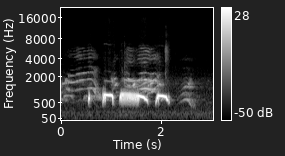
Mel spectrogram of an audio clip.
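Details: Decoy spotted dove with a 'thổ đồng' voice, calling wild doves: a short note, a hooked coo, a long pulsing coo and a down-sliding last coo, over fainter chattering of other birds.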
